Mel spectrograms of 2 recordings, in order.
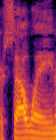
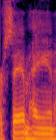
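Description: First: "Salwayne" said SOW-wayne; "Salwayne", the name Samhain with a silent m. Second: "Sam Hain" said as spelled, SAM-hayn; "Sam Hain" with the m fully sounded; Samhain as Sam Hain. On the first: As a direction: say "Salwayne" as two syllables, first rhyming with cow. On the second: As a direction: say "Sam Hain" like two English names. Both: Shown as a demonstration. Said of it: "depending on how you wanna pronounce it".

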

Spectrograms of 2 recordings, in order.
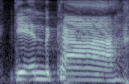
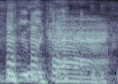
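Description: First: A bad Boston accent. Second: Echoing a bad Boston accent. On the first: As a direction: bark it like a Boston tough guy. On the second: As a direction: shout it back Boston style. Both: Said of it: "I can't do a Boston accent".

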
